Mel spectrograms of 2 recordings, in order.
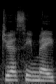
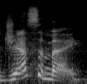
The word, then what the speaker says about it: Jessie Mae: This weekend, you can catch Jessie Mae at Comedy Off-Broadway. And we're so glad that you're here. Oh, yeah, You pronounced my no name kidding.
